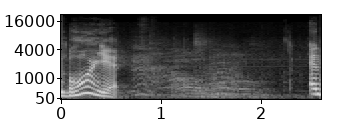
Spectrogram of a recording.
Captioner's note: audience exclaiming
